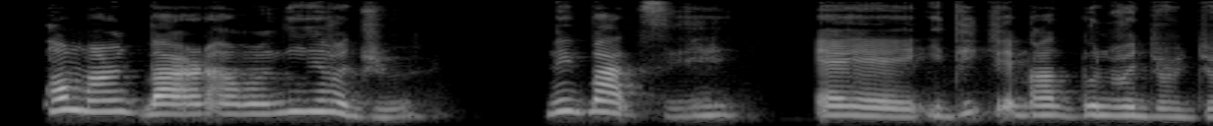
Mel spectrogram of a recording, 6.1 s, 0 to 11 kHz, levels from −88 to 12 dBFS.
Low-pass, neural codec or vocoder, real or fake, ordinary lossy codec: none; autoencoder, 22.05 kHz, a latent of 192 numbers a frame, VITS, trained on one speaker; fake; none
